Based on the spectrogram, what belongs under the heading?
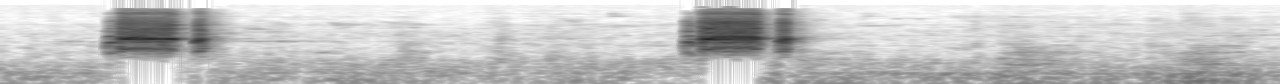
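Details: A wild red junglefowl hen calls to attract a male. She gives two loud, harsh, raspy squawks about three seconds apart. Each is followed by a short clipped note. Quiet low rumble between calls.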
